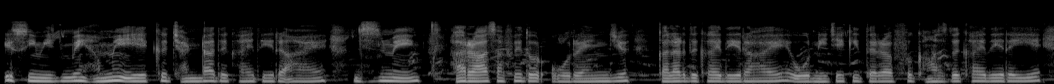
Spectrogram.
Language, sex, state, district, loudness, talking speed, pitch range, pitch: Hindi, male, Goa, North and South Goa, -32 LUFS, 165 wpm, 140-160 Hz, 150 Hz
